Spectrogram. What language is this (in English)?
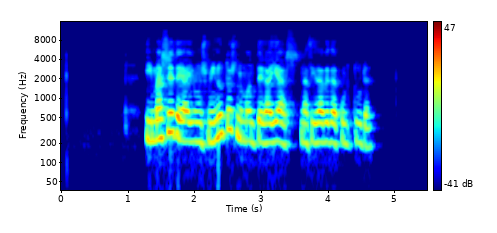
Galician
